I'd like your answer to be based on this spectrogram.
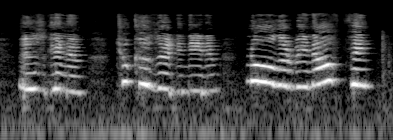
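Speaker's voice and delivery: very loud, high-pitched, frightened, begging tone. The mouse answers the roaring, angry lion: frightened. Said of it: "Fare korkmuştu".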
